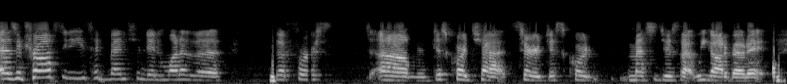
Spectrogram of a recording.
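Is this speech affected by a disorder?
No.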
